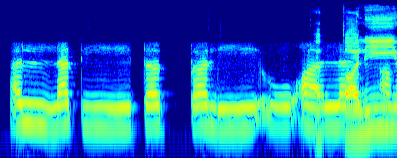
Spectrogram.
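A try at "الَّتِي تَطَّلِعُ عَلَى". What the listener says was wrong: تطلع، تطلع نہیں، التی تطلع، تطلع. آج تو کافی بہتر ہے آپ کی ماشاء اللہ سورۃ الہمزہ بقیہ دنوں کی بنسبت، لیکن تھوڑا سا غور کیجئے اپنی حرکات پر کہ حرکات کو تھوڑا سا کھینچ لیتی ہیں.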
